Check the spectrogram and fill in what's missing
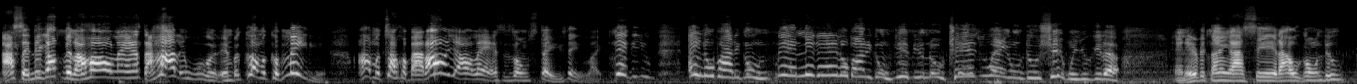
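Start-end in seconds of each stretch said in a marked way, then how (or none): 0.3-5.7 high, loud, boastful answer; loud high defiant boast; defiant shout. Retold or imitated. His defiant answer to guards. 6.1-11.2 very high, fast scornful voice; high scornful guard mockery; mocking guard voice. Guards mocking his dream.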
